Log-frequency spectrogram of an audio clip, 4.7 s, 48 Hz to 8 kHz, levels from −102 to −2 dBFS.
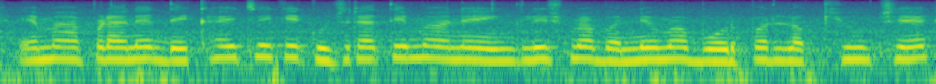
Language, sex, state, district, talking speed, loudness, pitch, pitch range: Gujarati, female, Gujarat, Valsad, 165 wpm, -14 LUFS, 225 Hz, 210-230 Hz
